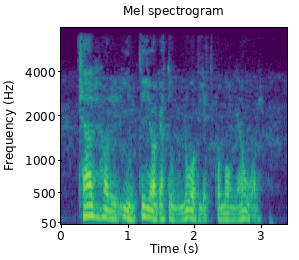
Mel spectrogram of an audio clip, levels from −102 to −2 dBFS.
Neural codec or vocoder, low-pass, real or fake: none; 7.2 kHz; real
